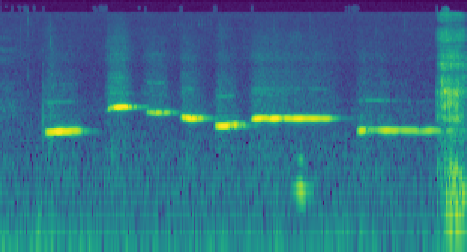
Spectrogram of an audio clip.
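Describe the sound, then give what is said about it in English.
A person whistles an imitation of a video game loading screen sound over a comlink: faint held tones that jump up, then step gradually downward, ending in a short breathy burst. “He's making his loading screen sound over the comlink.”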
